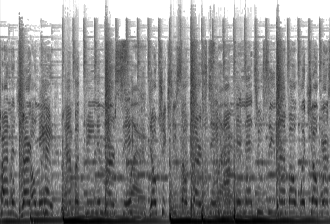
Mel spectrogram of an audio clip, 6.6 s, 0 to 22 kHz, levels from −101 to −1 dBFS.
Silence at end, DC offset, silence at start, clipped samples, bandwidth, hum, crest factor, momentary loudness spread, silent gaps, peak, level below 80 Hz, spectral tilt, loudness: 0 s; under 0.1%; 0 s; 0.4%; 13.5 kHz; none; 8 dB; 7 LU; none; 0 dBFS; -8 dBFS; -5 dB/octave; -11 LUFS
